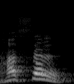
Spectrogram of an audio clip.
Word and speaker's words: hustle: We have hustle. In these letters, we find T is there, but the pronunciation of T is completely silent.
